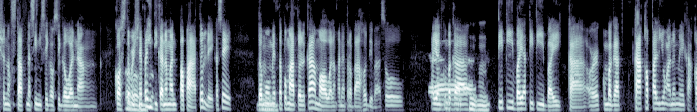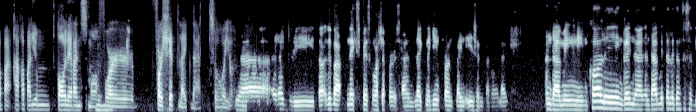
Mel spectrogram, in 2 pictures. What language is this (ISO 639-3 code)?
fil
